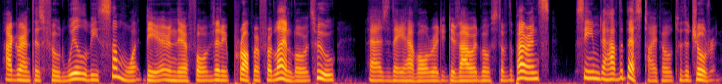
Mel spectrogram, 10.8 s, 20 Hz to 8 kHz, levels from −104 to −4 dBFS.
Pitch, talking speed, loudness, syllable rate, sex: 170 Hz, 185 wpm, -21 LUFS, 4.9 syllables/s, male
